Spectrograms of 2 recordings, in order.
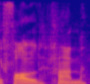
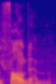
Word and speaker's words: Faldham: in Rohan, and so presumably the pronunciation would be Anglo-Saxon standards rather than Sindarin standards. So, because I assume it would be Faldham, and not the DH in Elvish. So it would probably be Faldham.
